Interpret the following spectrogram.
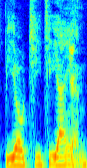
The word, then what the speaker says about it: Bottin: Rob Bottin, and I think that's how I've heard it pronounced, but it's Bottin.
